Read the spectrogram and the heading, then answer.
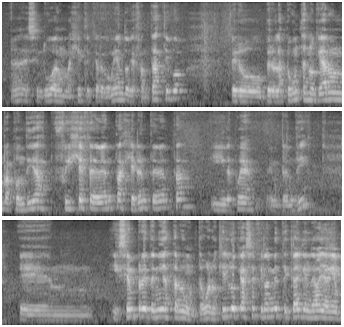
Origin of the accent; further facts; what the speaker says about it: Chile; accent: chileno; en Chile tú sabes que hablamos muy mal.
